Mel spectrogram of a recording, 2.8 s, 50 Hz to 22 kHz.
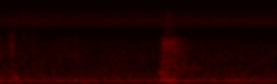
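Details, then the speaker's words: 2011-2018 Suzuki King Quad 400 front wheel after front brake pad replacement: soft quiet swishing as the wheel turns, earlier squeak gone, pads lightly brushing the disc; normal light brake pad drag, new pads still need breaking in. "make sure everything's okay now I don't hear any more squeak I do hear the pad sliding"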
